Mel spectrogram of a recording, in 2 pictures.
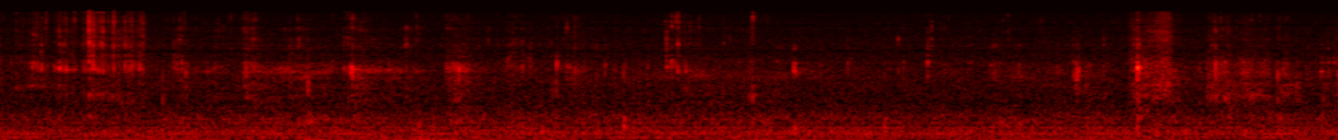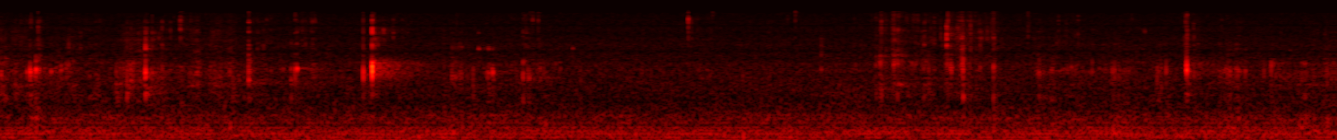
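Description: A person chewing and biting into fried chicken wings in Asian sweet chili sauce, faint, with scattered soft mouth clicks and a couple of sharper ones about six and eight and a half seconds in.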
